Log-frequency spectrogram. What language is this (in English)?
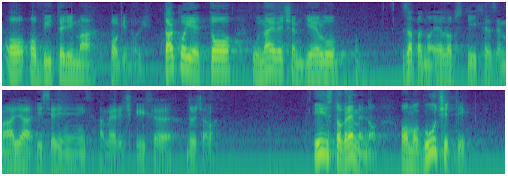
Croatian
